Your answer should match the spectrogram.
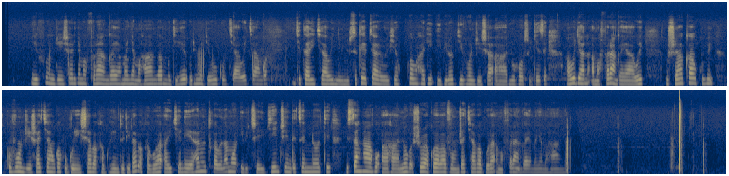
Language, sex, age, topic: Kinyarwanda, female, 18-24, finance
